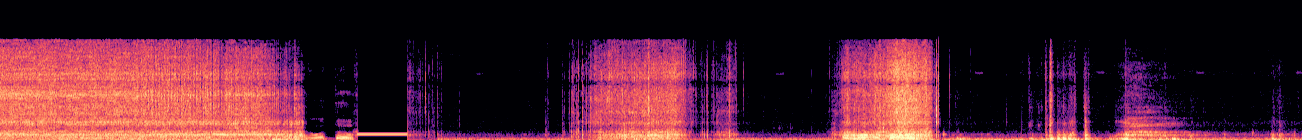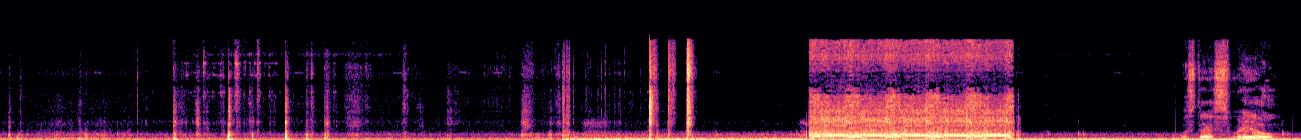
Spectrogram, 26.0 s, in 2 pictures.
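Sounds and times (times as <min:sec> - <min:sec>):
car engine starting and idling: 0:17.2 - 0:26.0.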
